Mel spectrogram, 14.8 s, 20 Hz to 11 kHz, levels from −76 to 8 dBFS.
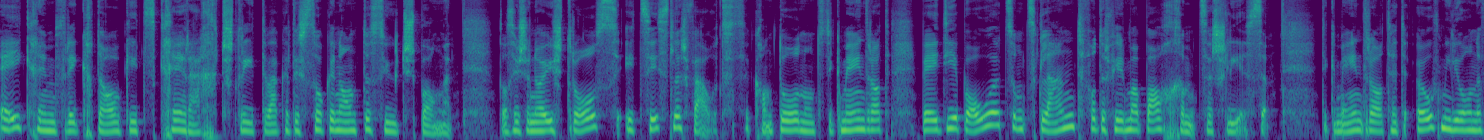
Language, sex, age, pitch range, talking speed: German, female, 30-49, 170-215 Hz, 155 wpm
